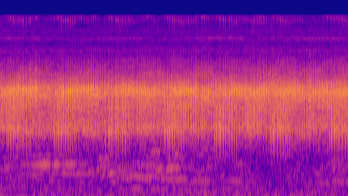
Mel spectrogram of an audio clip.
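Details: Crickets calling at night shortly after rain, mostly an even, piercing high trill with faint slow pulsing beneath it.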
